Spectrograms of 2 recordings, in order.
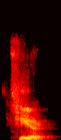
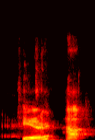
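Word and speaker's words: Týr: Like we were on tour with Children of Bodom and Tyr, or that's how you say it, Tyr, however you want to say it. You're right, Tyr.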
